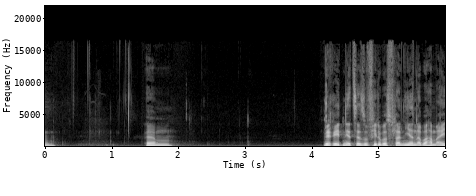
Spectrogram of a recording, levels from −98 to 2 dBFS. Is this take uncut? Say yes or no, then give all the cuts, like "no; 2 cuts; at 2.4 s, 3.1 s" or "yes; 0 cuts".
yes; 0 cuts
